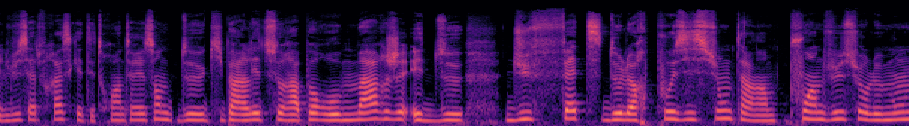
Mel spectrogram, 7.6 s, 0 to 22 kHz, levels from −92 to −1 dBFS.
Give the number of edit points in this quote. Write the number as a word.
one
